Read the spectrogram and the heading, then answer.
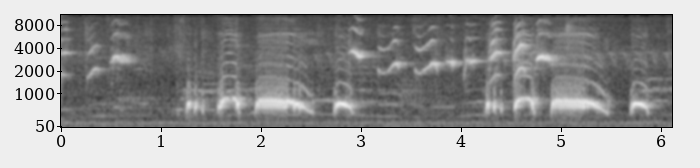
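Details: Spotted dove, a clean recording for luring birds, cooing in two stuttered phrases ending in long falling coos and short tail notes, while another bird sings thin high whistled chirps in between.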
